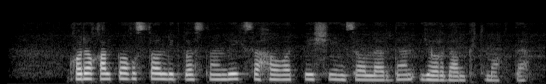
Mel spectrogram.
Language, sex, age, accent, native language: Uzbek, female, 25-34, Andijon, Uzbek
